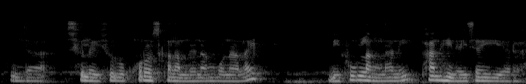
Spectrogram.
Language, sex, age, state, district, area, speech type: Bodo, female, 45-60, Assam, Kokrajhar, rural, spontaneous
